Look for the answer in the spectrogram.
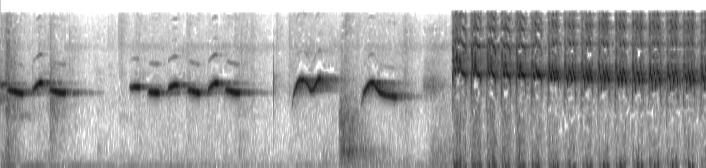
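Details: Asian pied starling giving a long rolling song meant to prompt others to sing: paired whistled notes and two longer upslurs, then a fast harsh rattling series of repeated chattering notes to the end.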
